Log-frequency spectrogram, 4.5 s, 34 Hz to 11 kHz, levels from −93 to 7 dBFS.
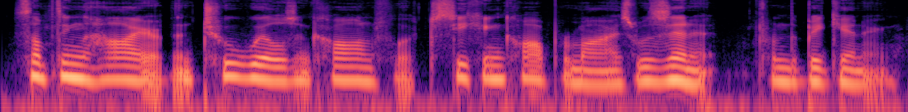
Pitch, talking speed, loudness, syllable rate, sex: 175 Hz, 200 wpm, -18 LUFS, 5.8 syllables/s, female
